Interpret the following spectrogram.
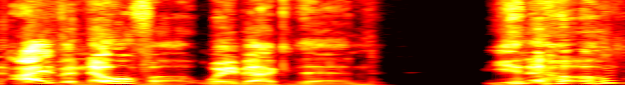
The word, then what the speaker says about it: Ivanova: okay I think it's the fact that he pronounces her name avanova avanova that's the that's the worst that people want to get on us for saying Ivanova way back then you know like yeah she's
